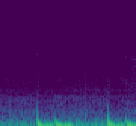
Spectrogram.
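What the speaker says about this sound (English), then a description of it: "That was the sound of a heartbeat" Heartbeat in the video game Slay the Princess: four deep, thudding pulses in two lub-dub pairs, loud and close against a quiet low hum, no talking.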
